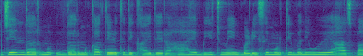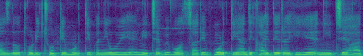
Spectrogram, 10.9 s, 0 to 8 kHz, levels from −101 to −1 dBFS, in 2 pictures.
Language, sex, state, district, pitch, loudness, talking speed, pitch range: Hindi, female, Jharkhand, Jamtara, 220 Hz, -30 LUFS, 200 wpm, 210-225 Hz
